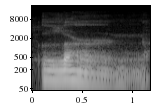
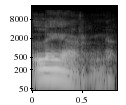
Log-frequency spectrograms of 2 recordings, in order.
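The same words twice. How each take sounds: First: "learn" with one ER vowel, as "lurn"; correct pronunciation. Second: "learn" wrongly said as spelt, with an "ea" glide; learner's spelling-based "learn"; mispronunciation. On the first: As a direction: say "learn" low and drawn out as LERN. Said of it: "It's learn". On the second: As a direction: say "learn" as LEH-arn. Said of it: "the pronunciation is not learn". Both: Shown as a demonstration.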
